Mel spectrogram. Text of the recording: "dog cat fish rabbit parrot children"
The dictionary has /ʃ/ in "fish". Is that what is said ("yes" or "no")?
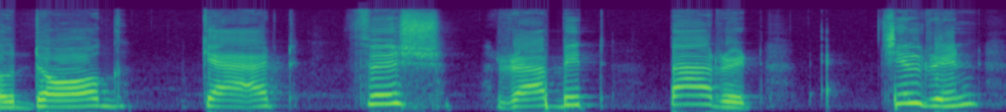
yes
